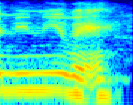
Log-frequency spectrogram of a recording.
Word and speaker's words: Ninive: Ya, Ninive dibacanya Ninive sebagai ibu kotanya.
